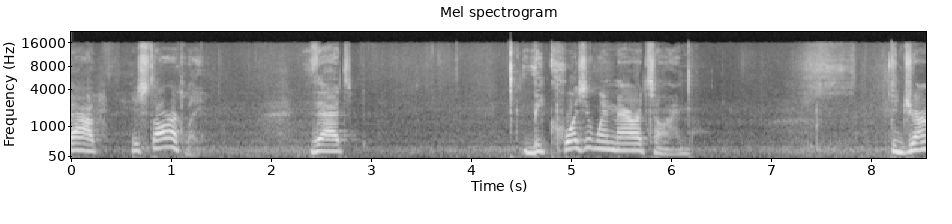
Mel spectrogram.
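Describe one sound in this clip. An elderly man speaks calmly through a microphone, in short phrases with pauses.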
